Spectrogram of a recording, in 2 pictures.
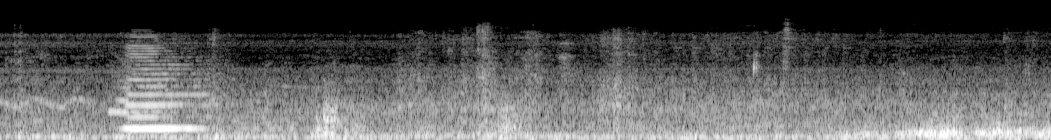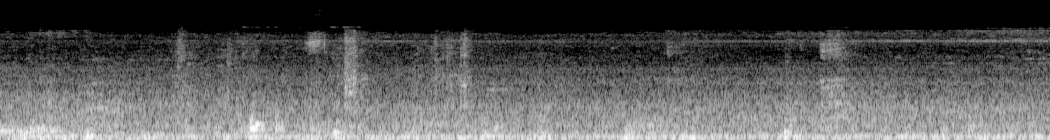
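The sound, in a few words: train shunting at Jalna railway station platform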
